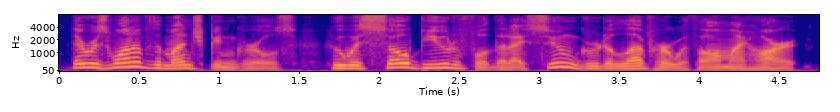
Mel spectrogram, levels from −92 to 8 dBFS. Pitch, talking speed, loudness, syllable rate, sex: 135 Hz, 280 wpm, -20 LUFS, 6.3 syllables/s, male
